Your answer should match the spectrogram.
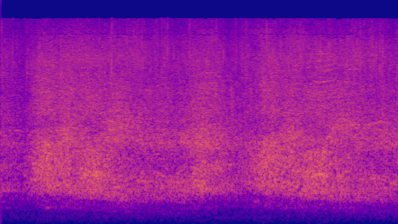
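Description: A huge crowd at a concert broadcast on the BBC chants "Fuck the Tories" in unison, a loud, dense wash of many voices rising and falling in a steady repeating rhythm, with roughly three swells over several seconds.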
